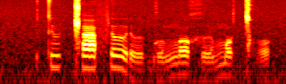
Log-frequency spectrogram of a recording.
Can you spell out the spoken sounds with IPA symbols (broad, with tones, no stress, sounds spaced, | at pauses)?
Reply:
t ɯ˥ ǁ a˥ f ɾ ɤ˥˩ ɾ ɤ˥˧ ɡ o˩˥ ŋ ɔ˥˩ x ɤ˩˥ m ɔ˥˩ ɡ͡ǀ ɔ˩˥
